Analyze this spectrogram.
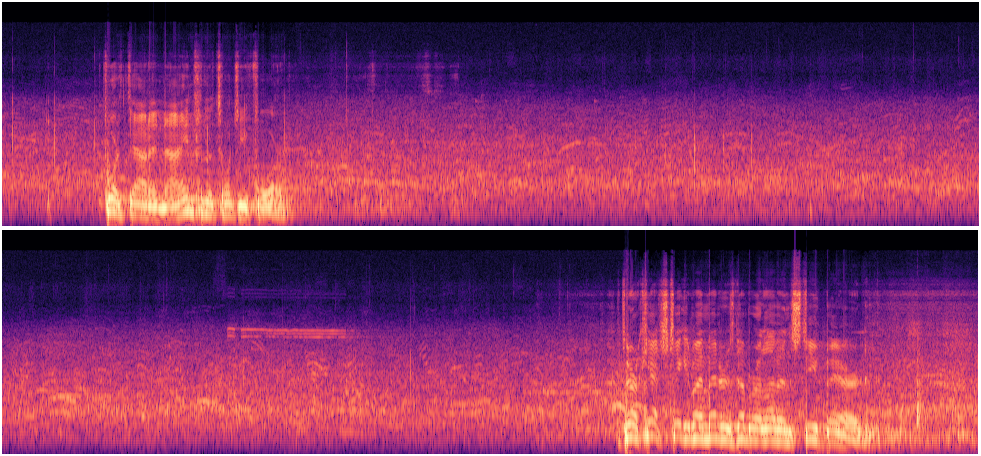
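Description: A crowd cheers and shouts loudly in sudden bursts.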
